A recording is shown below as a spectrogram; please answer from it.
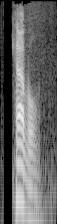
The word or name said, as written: Caviled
